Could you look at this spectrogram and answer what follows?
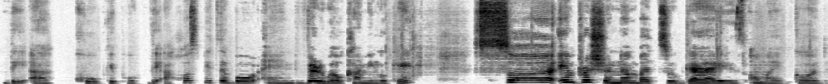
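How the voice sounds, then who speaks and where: A woman's voice: medium pitch, slow pace. A young adult woman with a Ugandan East African English accent, chatting casually and emphatically to her viewers in a vlog. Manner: emphatic, expressive, often addressing listeners as friends. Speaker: vlogger.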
